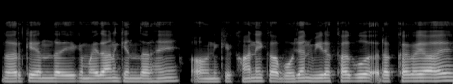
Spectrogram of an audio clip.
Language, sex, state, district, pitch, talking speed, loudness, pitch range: Hindi, male, Uttar Pradesh, Hamirpur, 145 Hz, 250 wpm, -21 LUFS, 140-155 Hz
